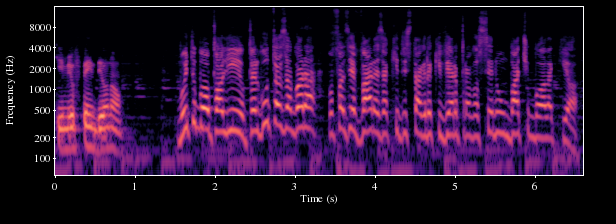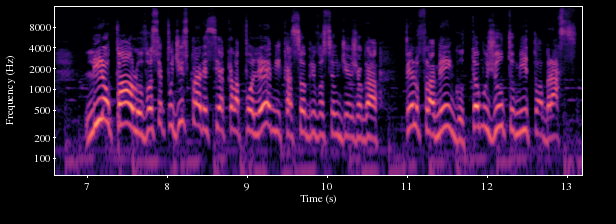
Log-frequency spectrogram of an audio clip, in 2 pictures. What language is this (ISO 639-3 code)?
por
